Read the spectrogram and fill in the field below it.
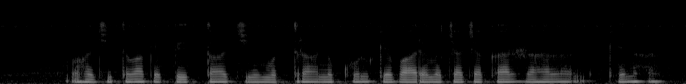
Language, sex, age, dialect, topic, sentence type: Magahi, male, 60-100, Western, agriculture, statement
